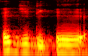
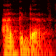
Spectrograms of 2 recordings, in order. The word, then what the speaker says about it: AGDA: for you from agda it's pronounced agda as a word agda hello are you still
